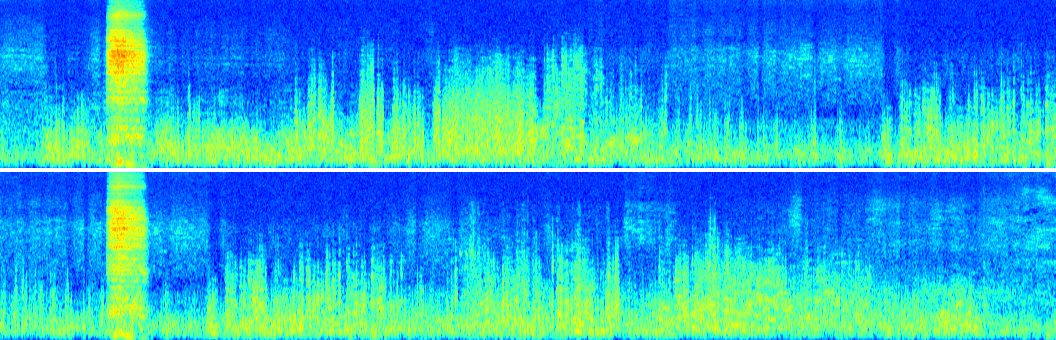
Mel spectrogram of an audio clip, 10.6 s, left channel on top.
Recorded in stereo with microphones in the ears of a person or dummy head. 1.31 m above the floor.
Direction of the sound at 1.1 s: 40° left (ahead or behind).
